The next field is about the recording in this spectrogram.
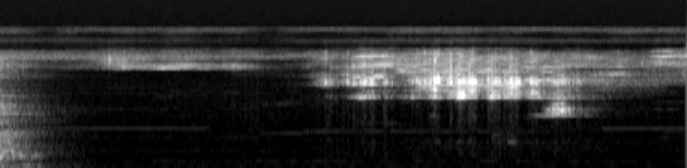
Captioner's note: radio crackles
